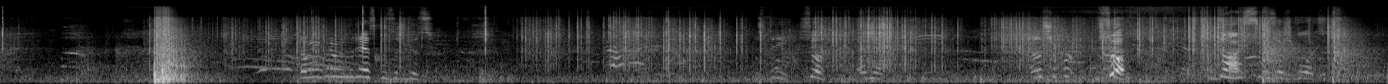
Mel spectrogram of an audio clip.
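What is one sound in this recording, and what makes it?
A firework fuse fizzes and sputters up close.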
